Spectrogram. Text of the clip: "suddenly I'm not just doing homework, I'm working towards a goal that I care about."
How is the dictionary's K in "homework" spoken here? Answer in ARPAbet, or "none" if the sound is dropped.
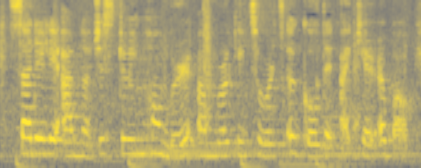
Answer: none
